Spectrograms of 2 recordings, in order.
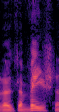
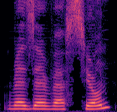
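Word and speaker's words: reservación: And reservation would be reservation. Reservation. The V is pronounced with your lips.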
